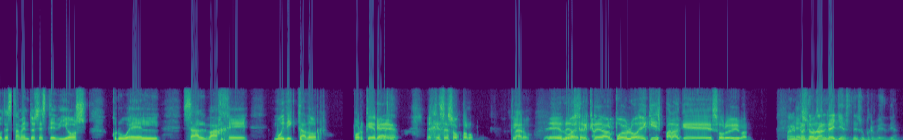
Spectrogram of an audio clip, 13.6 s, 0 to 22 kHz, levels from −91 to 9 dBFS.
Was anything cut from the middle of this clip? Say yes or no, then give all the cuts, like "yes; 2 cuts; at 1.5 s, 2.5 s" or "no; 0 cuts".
yes; 3 cuts; at 4.0 s, 5.7 s, 6.9 s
